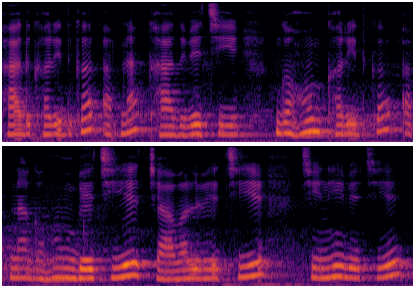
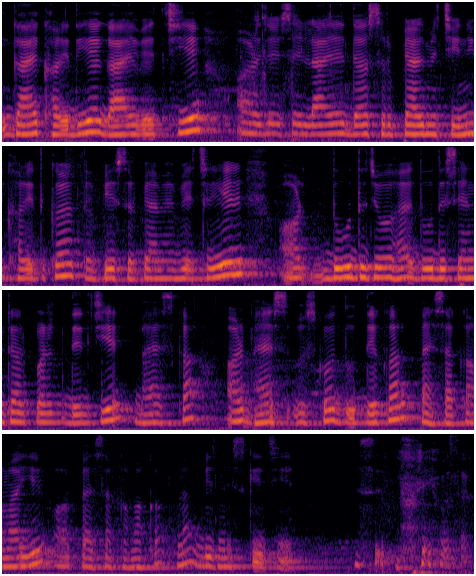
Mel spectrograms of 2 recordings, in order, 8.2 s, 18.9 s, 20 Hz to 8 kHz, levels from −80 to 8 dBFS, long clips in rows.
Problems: none marked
